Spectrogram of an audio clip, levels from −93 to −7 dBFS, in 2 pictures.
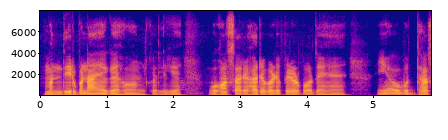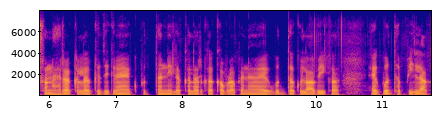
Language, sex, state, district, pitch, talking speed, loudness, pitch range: Hindi, male, Uttar Pradesh, Hamirpur, 120 Hz, 185 wpm, -24 LUFS, 120-125 Hz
